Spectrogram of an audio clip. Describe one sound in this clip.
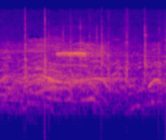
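A referee's whistle blows once, short and shrill.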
